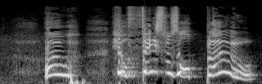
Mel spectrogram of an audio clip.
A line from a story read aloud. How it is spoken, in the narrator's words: Elizabeth shrieked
